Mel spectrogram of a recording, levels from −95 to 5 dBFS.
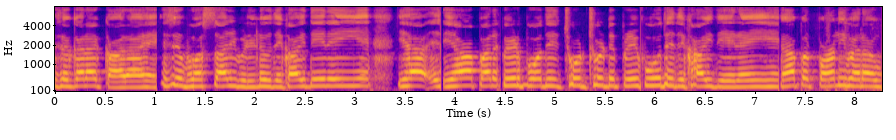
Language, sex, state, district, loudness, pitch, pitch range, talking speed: Hindi, male, Maharashtra, Solapur, -13 LUFS, 245 Hz, 230-250 Hz, 190 wpm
